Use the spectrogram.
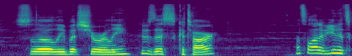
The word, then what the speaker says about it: Qatar: I think it's actually pronounced Qatar, but I think Qatar sounds cooler, just personally.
